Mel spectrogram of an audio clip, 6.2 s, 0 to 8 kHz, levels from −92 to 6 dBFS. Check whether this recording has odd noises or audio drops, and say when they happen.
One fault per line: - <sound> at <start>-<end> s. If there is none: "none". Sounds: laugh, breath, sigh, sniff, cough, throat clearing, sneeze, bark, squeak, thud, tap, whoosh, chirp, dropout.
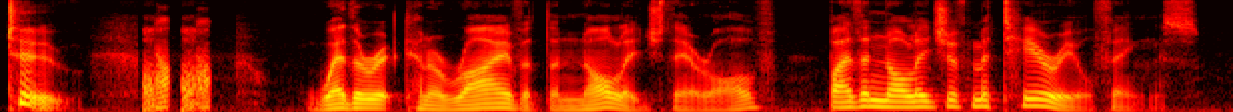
- laugh at 0.7-1.1 s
